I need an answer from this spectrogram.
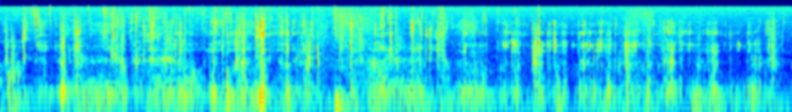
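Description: Close-miked chewing of a mouthful of cheesy, sauce-coated songpyeon rabokki: many short, wet, sticky mouth clicks.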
